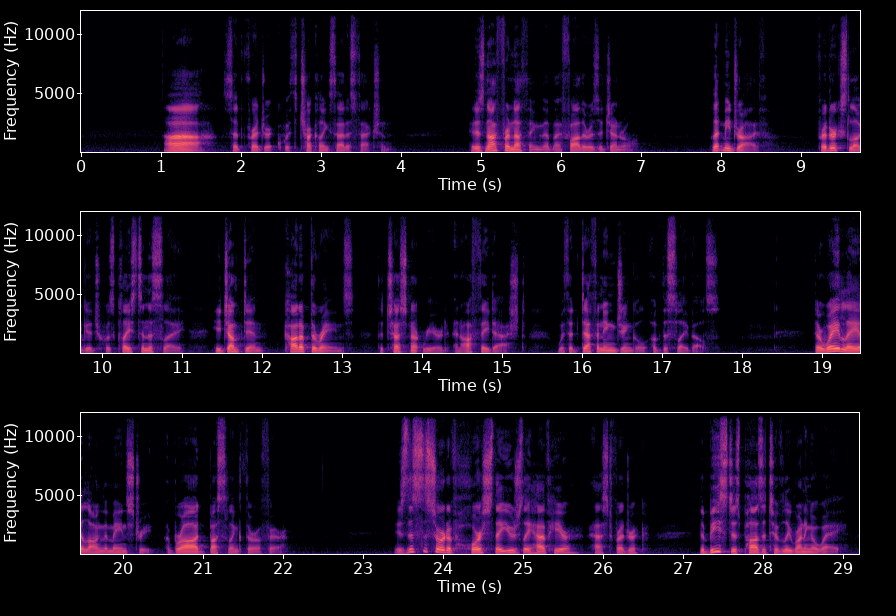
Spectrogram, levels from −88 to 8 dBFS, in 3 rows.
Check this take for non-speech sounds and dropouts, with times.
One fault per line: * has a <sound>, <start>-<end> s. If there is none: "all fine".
all fine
